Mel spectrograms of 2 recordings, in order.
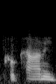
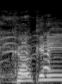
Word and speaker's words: Kokanee: We got some Kokani beer. Oh, Kokanee? Kokanee, you mean? Kokani, whatever. I don't know. Is that how you pronounce it? Yeah, kokanee.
